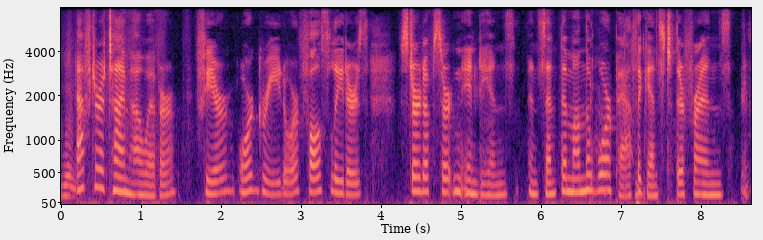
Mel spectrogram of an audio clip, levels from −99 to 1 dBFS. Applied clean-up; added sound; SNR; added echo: neural separator model SepFormer DNS4.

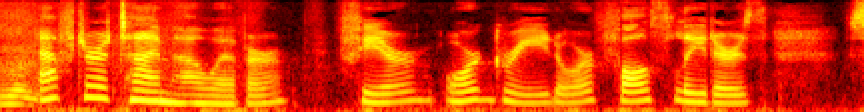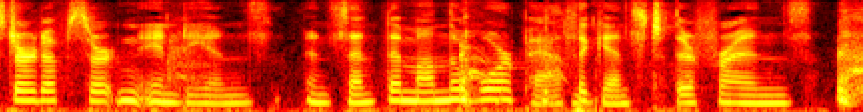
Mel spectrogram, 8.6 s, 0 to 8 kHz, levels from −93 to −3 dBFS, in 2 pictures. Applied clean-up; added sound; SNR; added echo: none; Cough; 12 dB; none.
